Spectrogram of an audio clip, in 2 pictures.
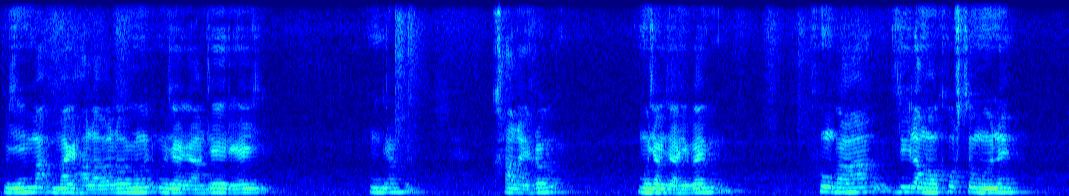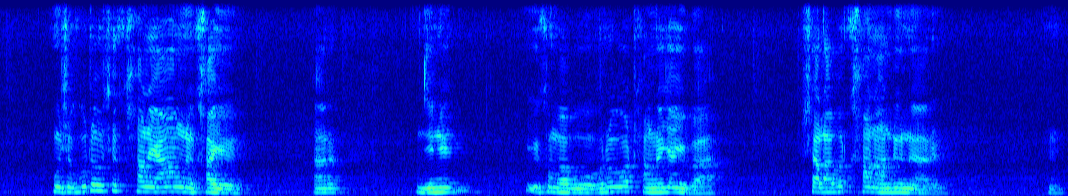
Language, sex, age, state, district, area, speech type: Bodo, male, 60+, Assam, Kokrajhar, rural, spontaneous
